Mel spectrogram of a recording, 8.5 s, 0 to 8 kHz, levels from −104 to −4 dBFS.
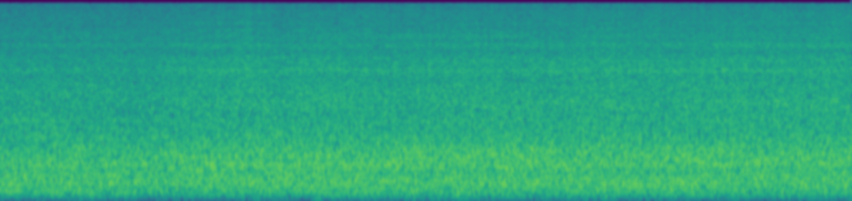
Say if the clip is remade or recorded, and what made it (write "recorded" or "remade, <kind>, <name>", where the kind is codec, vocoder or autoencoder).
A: recorded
